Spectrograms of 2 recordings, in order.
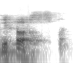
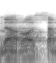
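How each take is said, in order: First: The vowels are i then o. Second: The vowels are a then o. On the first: "bukan dirosa" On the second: "bukan darosa"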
